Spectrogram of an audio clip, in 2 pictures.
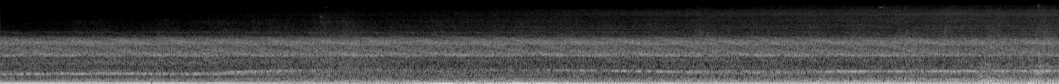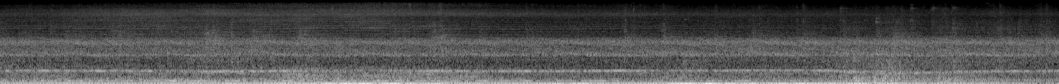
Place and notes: Düsseldorf, parking garage, alarm
Inside an inner city parking garage. The sound of a constant alarm signal and a service wagon passing by.
soundmap d - social ambiences and topographic field recordings
Düsseldorf, Germany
